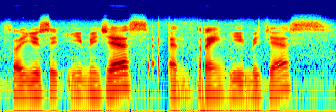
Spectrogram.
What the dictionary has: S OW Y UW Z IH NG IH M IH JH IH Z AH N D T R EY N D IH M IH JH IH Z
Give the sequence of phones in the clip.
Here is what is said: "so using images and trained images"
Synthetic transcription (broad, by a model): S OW Y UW S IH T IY M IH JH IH S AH N T R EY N IY M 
